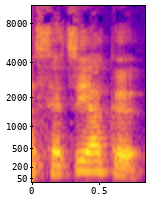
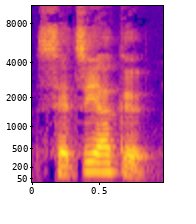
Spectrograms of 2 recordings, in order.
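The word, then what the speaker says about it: 節約: 발음은 세즈야그, 세즈야그.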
